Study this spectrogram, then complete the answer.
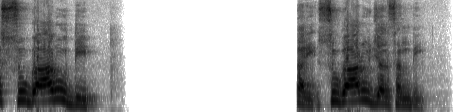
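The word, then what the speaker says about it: Tsugaru: है उसका नाम है सुगारू। टी साइलेंट है, इसमें ध्यान रखिएगा, सुसीमा में भी टी साइलेंट था, ठीक।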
